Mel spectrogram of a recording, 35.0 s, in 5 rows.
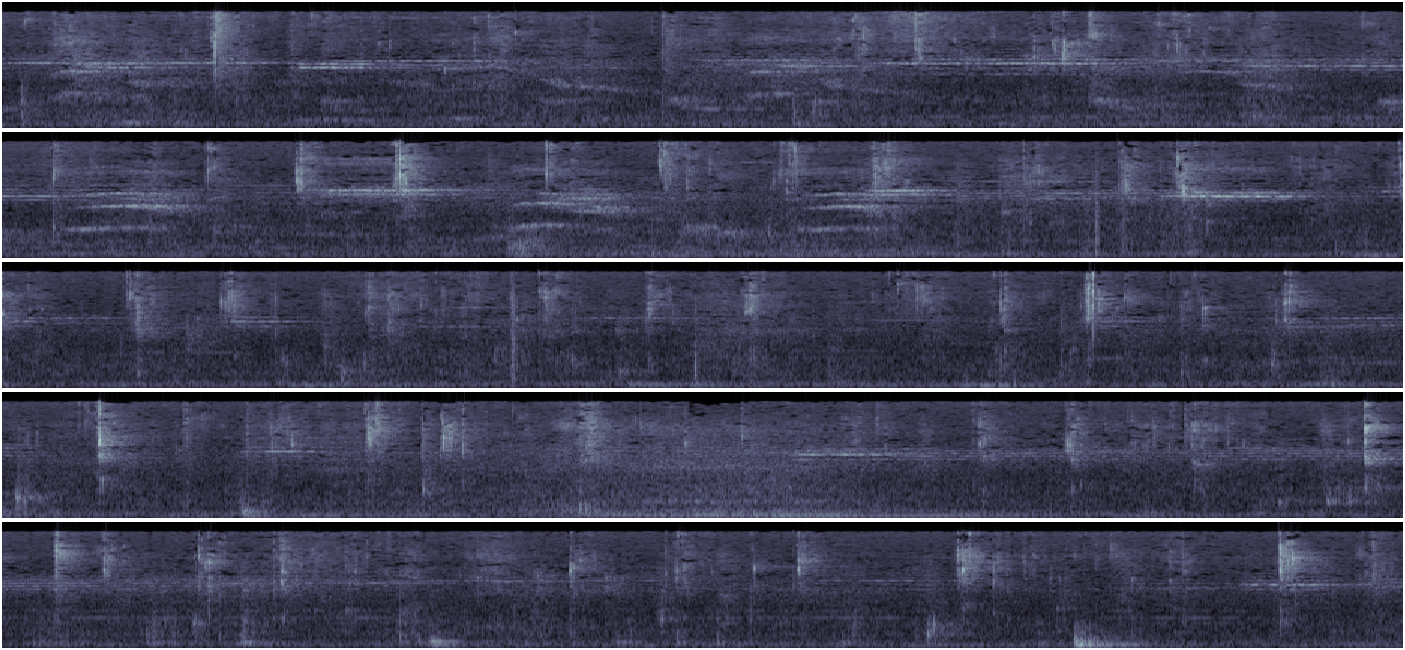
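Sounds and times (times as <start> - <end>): mouth clicks and smacks chewing: 0.0 - 35.0.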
